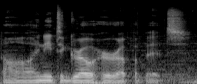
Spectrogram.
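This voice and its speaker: A man's voice: low-pitched, completely flat delivery, moderate pace, creaky, over music. A man giving casual, easygoing live game commentary, thinking aloud and reading out chat as a streamer.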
